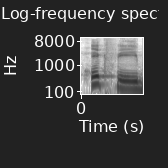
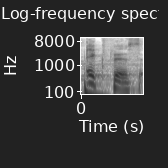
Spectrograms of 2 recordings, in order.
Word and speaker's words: Ichthys: with his name because I wanted to say it was like Ichthy, but I don't think it is. It's Ichthys, and I never would have guessed without that pronunciation because the 5 is supposed to represent an S.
